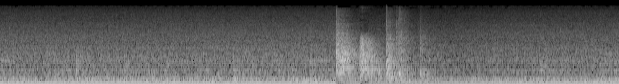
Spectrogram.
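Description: Pool balls clicking as a shot is played: the cue striking the cue ball about three and a half seconds in, then a few quick clacks of balls hitting each other and the rail. Under it runs a loud steady low hum.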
